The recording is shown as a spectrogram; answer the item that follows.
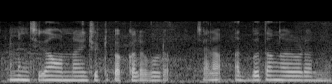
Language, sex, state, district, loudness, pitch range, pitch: Telugu, female, Andhra Pradesh, Srikakulam, -21 LUFS, 185-200 Hz, 195 Hz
